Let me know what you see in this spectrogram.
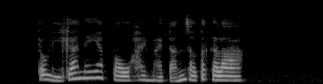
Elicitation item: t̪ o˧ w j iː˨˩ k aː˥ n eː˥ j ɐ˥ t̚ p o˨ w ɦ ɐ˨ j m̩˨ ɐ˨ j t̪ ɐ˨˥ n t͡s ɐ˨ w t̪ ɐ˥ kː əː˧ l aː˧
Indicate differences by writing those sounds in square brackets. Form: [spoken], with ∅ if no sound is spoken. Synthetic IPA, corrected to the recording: t̪ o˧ w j iː˨˩ k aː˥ n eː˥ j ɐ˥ t̚ p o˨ w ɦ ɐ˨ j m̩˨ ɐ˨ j t̪ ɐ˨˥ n t͡s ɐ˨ w t̪ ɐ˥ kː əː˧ l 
